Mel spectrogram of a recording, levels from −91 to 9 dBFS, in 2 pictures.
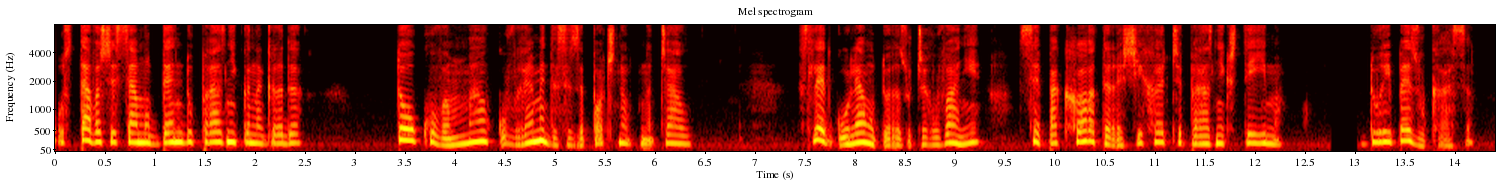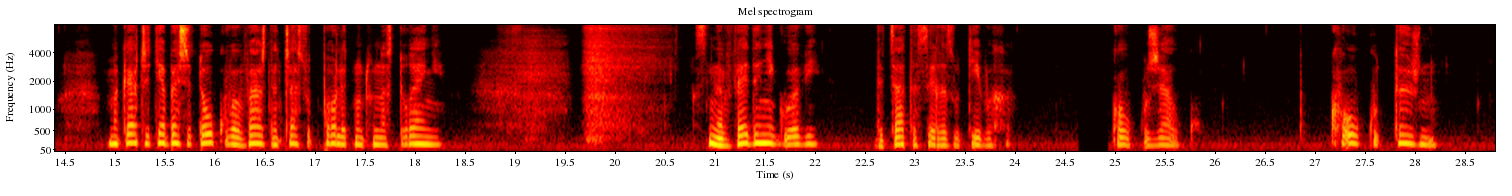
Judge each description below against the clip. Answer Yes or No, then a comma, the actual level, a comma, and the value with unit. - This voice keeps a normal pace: No, slow, 100 wpm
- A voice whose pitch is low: No, high, 190 Hz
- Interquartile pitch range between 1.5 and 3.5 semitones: No, average, 4.4 semitones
